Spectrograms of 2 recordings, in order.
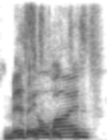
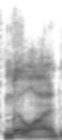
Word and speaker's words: maligned: Pronounce that word. What is that word? – Maligned. – Maligned. – What does that mean? – I have no idea. – It's just misaligned. – No, it's maligned.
